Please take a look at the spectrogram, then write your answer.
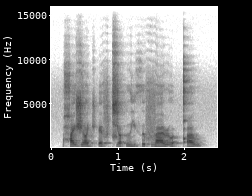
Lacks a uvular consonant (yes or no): no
